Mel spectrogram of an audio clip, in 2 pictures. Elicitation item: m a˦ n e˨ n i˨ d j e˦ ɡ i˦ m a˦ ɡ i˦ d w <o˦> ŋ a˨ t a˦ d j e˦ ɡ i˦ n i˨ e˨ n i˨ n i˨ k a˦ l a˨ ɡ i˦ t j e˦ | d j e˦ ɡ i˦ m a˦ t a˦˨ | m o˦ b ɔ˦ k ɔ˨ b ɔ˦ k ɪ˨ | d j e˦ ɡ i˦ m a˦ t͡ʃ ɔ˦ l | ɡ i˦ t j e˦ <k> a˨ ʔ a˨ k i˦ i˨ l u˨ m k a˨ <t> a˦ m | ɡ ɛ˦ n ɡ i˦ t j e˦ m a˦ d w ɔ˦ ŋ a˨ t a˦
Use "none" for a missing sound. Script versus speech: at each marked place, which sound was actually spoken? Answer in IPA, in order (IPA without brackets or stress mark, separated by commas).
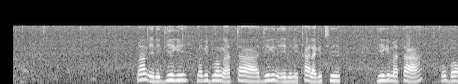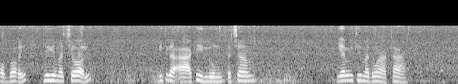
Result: o˦, k, t͡ʃ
